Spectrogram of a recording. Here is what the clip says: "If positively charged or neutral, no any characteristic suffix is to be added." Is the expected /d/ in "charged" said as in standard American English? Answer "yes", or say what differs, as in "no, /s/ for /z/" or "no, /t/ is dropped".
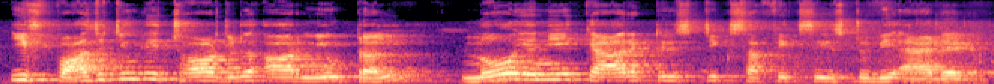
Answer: yes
